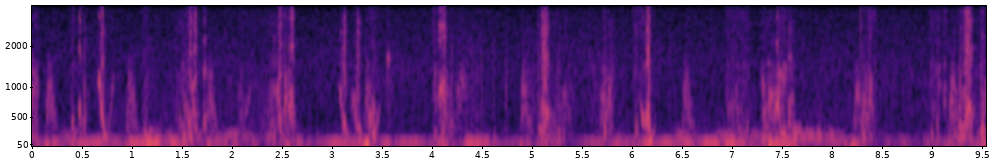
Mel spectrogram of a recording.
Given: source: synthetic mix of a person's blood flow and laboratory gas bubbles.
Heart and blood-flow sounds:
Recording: Doppler ultrasound of blood flow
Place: subclavian vein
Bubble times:
0.00-0.07 s: bubbles
0.36-0.57 s: bubbles
0.62-0.81 s: bubbles
1.09-1.17 s: bubbles
1.43-1.78 s: bubbles
2.04-2.65 s: bubbles
3.05-3.48 s: bubbles
3.53-3.61 s: bubbles
4.01-4.35 s: bubbles
5.03-5.40 s: bubbles
5.69-5.81 s: bubbles
5.89-5.92 s: bubbles
6.00-6.24 s: bubbles
6.93-7.18 s: bubbles
7.28-7.65 s: bubbles
8.27-8.44 s: bubbles
8.96-9.55 s: bubbles
From the record:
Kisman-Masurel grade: 243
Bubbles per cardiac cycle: several, 3 to 8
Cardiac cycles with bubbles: 100%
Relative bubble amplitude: loud (0.450 to 0.775)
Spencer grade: 3 (all of the cardiac periods contain showers or single bubble signals, but not dominating or overriding the cardiac motion signals)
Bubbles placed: anywhere in the cardiac cycle

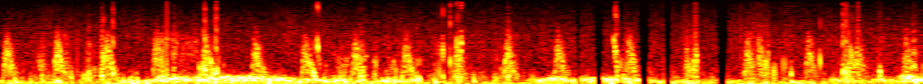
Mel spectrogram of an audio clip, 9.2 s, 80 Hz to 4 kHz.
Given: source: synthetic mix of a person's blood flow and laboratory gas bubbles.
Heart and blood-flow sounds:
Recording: Doppler ultrasound of blood flow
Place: subclavian vein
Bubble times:
0.37-0.76 s: bubbles
0.80-1.19 s: bubbles
1.45-2.25 s: bubbles
3.08-3.69 s: bubbles
3.72-3.79 s: bubbles
3.85-4.07 s: bubbles
4.14-4.25 s: bubbles
4.30-4.67 s: bubbles
4.70-4.79 s: bubbles
4.91-5.20 s: bubbles
6.12-6.31 s: bubbles
6.91-7.01 s: bubbles
7.61-7.98 s: bubbles
8.16-8.24 s: bubbles
8.38-8.66 s: bubbles
8.75-8.84 s: bubbles
9.06-9.24 s: bubbles
From the record:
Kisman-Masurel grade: 242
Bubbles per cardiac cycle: several, 3 to 8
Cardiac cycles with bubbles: 100%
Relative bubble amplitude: moderate (0.250 to 0.450)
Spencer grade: 3 (all of the cardiac periods contain showers or single bubble signals, but not dominating or overriding the cardiac motion signals)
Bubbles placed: anywhere in the cardiac cycle

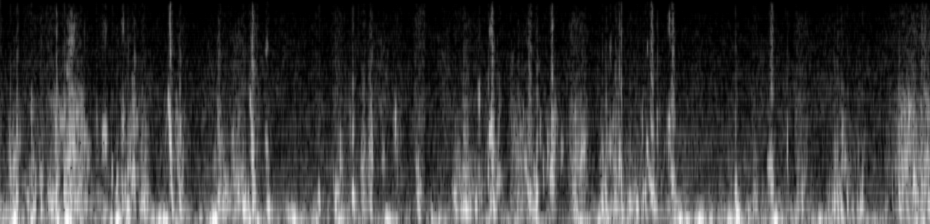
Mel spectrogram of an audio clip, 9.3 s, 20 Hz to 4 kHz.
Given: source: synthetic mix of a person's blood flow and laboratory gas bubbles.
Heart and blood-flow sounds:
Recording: Doppler ultrasound of blood flow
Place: subclavian vein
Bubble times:
0.06-0.92 s: bubbles
0.95-1.52 s: bubbles
1.64-1.87 s: bubbles
1.97-2.62 s: bubbles
2.64-2.76 s: bubbles
3.15-3.23 s: bubbles
3.31-3.75 s: bubbles
3.81-3.85 s: bubbles
3.92-4.01 s: bubbles
4.12-4.24 s: bubbles
4.50-5.03 s: bubbles
5.08-5.64 s: bubbles
5.68-5.88 s: bubbles
5.97-6.78 s: bubbles
7.32-7.40 s: bubbles
7.51-7.59 s: bubbles
7.66-7.76 s: bubbles
7.84-7.91 s: bubbles
7.94-8.08 s: bubbles
8.26-8.66 s: bubbles
8.84-9.31 s: bubbles
From the record:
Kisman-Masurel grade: 342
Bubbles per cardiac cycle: rolling drumbeat, 9 or more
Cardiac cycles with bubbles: 100%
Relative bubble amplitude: moderate (0.250 to 0.450)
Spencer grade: 3 (all of the cardiac periods contain showers or single bubble signals, but not dominating or overriding the cardiac motion signals)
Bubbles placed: anywhere in the cardiac cycle

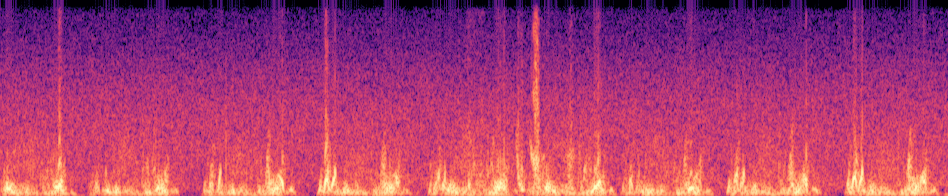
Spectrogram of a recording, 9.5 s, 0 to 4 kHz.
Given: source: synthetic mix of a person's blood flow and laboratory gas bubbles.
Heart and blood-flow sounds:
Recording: Doppler ultrasound of blood flow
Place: precordium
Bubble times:
4.65-4.85 s: bubbles
5.00-5.10 s: bubbles
5.14-5.46 s: bubbles
5.65-5.76 s: bubbles
From the record:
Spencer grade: 1 (occasional bubble signal discernible with the cardiac motion signal, with majority of cardiac periods free of bubbles)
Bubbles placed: only in the low amplitude regions of the cardiac cycle

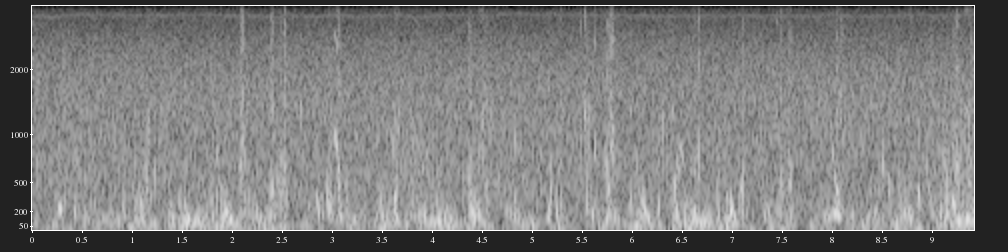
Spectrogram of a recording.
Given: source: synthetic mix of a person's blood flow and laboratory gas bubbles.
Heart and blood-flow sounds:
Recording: Doppler ultrasound of blood flow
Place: precordium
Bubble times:
0.00-0.08 s: bubbles
0.23-0.63 s: bubbles
0.88-0.95 s: bubbles
0.99-1.24 s: bubbles
1.67-2.20 s: bubbles
2.33-2.55 s: bubbles
2.65-2.73 s: bubbles
2.76-3.27 s: bubbles
3.40-4.20 s: bubbles
4.33-4.59 s: bubbles
4.63-4.68 s: bubbles
4.77-4.92 s: bubbles
5.12-5.38 s: bubbles
5.43-5.88 s: bubbles
5.94-6.71 s: bubbles
7.03-7.17 s: bubbles
7.34-7.64 s: bubbles
7.87-8.14 s: bubbles
8.35-8.60 s: bubbles
8.63-9.43 s: bubbles
From the record:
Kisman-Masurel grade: 342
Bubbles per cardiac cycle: rolling drumbeat, 9 or more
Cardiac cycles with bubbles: 100%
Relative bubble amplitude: moderate (0.250 to 0.450)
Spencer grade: 3 (all of the cardiac periods contain showers or single bubble signals, but not dominating or overriding the cardiac motion signals)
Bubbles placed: anywhere in the cardiac cycle

